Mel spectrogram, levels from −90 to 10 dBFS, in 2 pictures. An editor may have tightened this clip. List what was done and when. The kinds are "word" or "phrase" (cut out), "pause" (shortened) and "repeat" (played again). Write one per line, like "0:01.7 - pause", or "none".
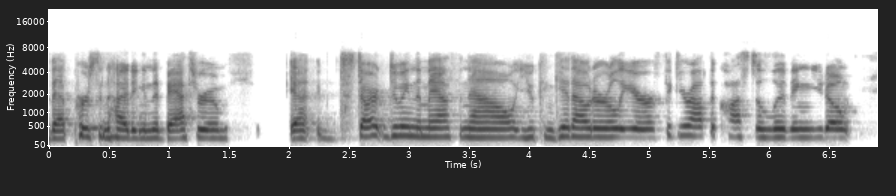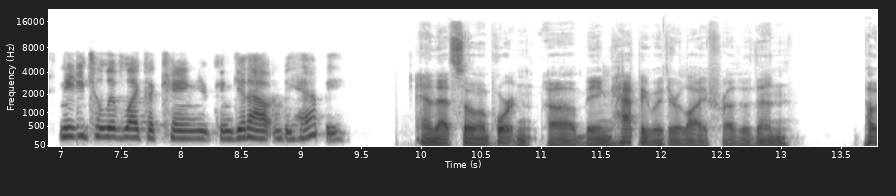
none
